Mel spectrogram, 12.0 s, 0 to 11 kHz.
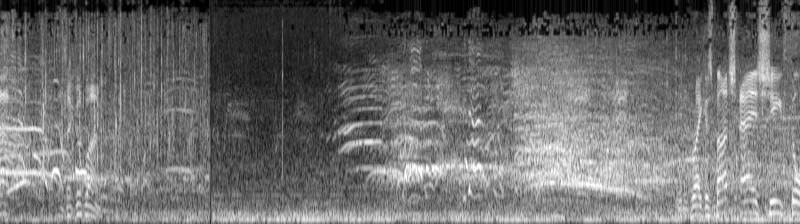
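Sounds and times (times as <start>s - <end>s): gallery applause: 0.0s - 3.2s.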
